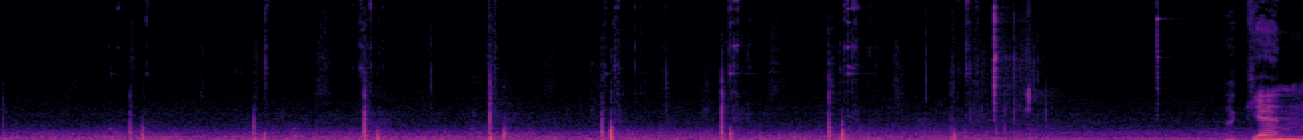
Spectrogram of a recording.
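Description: Footsteps thud slowly on a hard floor.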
